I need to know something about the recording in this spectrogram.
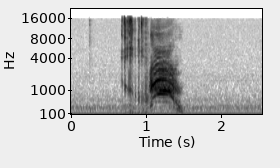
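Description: A cartoon parrot squawks in a high, warbling voice.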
